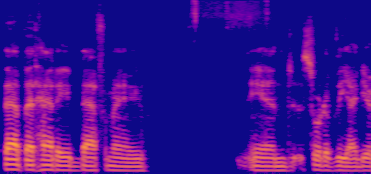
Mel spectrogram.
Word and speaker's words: Baphomet: I know, as I'm a Satanist, and Satanists will say, "Oh, it's pronounced Baphomet," and because that's how it's really supposed to be pronounced. Gotcha. That's the formal answer. But I still say Baphomet, and I still say Baphomet because they say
